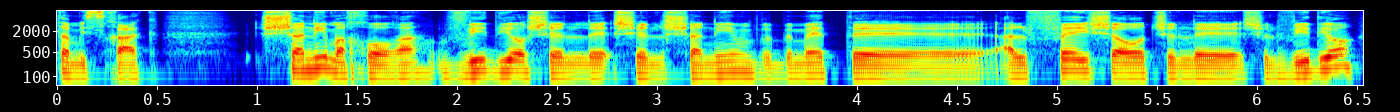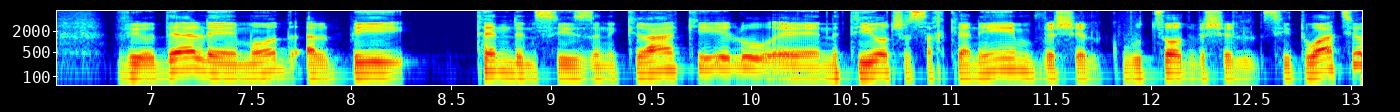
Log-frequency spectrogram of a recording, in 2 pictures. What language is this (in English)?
Hebrew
